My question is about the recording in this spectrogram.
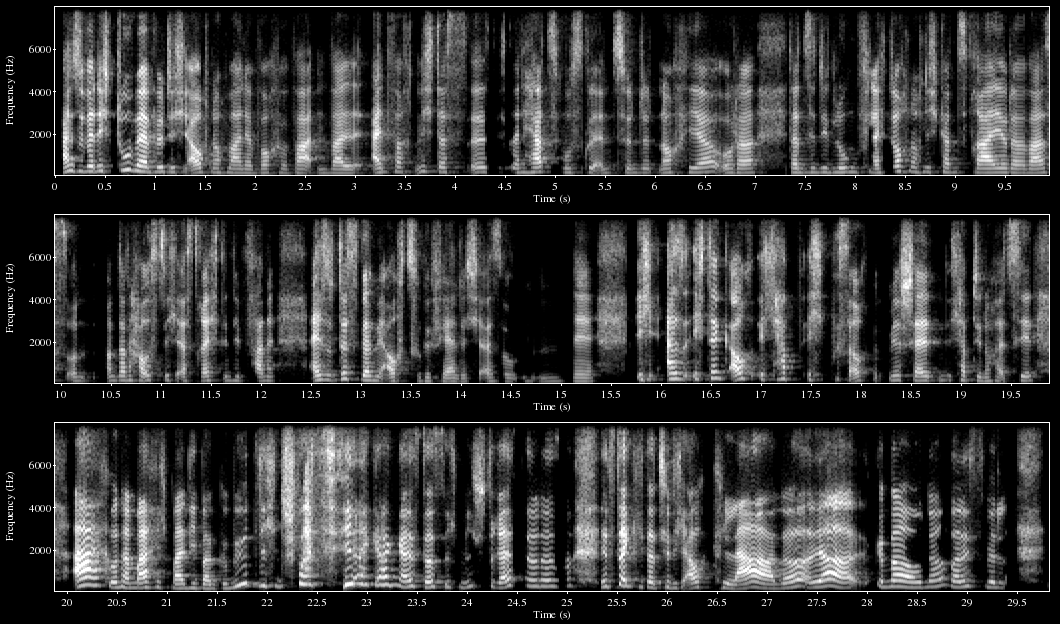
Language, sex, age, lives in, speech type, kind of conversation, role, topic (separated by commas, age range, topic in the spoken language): German, female, 40-44, Germany, conversation, unstructured, none, Was ist dein Geheimtipp für ein schnelles und leckeres Abendessen?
